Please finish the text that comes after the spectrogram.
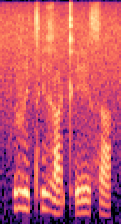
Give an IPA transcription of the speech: v e˦ tʰ ɪ˦ ɣ a˨ kʼ eː˨ s a˨

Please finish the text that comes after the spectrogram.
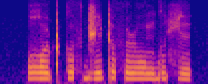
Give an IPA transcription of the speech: ʁ u ʈ k ʊ θ d͡ʒ i ʈ ʊ θ ɹ o ŋ ɡ u ç ɪ

